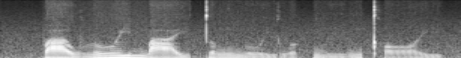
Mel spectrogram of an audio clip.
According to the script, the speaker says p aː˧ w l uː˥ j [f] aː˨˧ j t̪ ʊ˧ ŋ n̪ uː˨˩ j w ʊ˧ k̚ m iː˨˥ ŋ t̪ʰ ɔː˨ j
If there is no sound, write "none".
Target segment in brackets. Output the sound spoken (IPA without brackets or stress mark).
m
